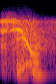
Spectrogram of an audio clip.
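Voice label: Speech, Russian, air traffic control; Digits; DCS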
